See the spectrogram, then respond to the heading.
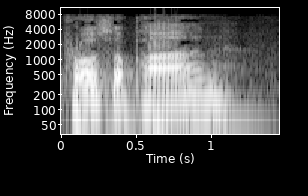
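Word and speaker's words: Prosopon (πρόσωπον): And then we have prosopon. That's P-R-O-S, long O-P-O-N.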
